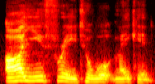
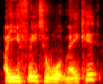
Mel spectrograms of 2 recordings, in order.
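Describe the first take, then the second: First: "Are" stressed at the front, the question slowed down; pointed repeated question. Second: Said in the usual way. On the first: Retold or imitated. Retelling his challenge to the interviewer, pointed stress on "Are". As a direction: lean on "Are", spacing the words out slowly. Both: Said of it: "comes out with this classic thing".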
